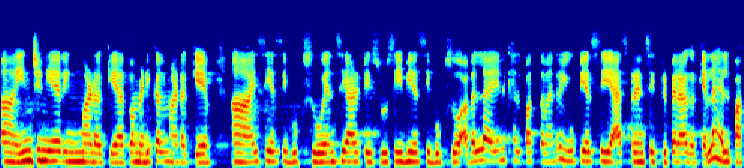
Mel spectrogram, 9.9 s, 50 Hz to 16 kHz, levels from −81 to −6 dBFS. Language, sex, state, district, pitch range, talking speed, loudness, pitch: Kannada, female, Karnataka, Bellary, 195-210 Hz, 145 wpm, -15 LUFS, 200 Hz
